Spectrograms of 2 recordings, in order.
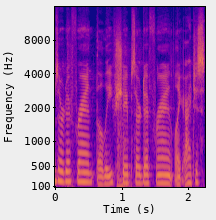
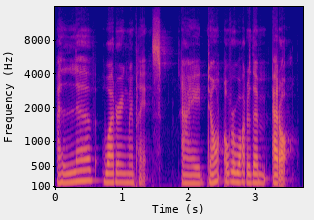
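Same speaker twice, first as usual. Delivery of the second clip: ordinary delivery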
